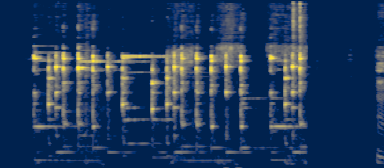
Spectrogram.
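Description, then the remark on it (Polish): A melodic phone ringtone plays clear, a quick run of bright tonal notes repeating for about four seconds, then stopping, with a brief restart at the very end, for a call from a driving instructor. No one speaks. “Dzwonił mój instruktor jazdy, że mam e, egzamin teoretyczny w piątek.”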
